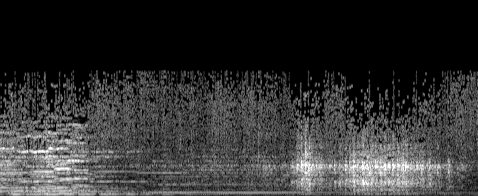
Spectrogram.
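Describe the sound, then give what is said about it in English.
An old car engine in a DuPont-presented radio drama runs with a steady, low droning hum and buzzing overtones as the car arrives at a farm, louder at first, then settling into an even idle with a slight surge toward the end. “Never thought the old car'd make it.”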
